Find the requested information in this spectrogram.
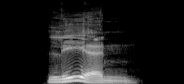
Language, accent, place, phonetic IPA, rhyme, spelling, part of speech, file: German, Germany, Berlin, [ˈleːən], -eːən, Lehen, noun, De-Lehen.ogg
- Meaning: feud or fief (estate granted to a vassal by a feudal lord)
